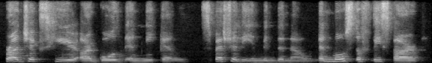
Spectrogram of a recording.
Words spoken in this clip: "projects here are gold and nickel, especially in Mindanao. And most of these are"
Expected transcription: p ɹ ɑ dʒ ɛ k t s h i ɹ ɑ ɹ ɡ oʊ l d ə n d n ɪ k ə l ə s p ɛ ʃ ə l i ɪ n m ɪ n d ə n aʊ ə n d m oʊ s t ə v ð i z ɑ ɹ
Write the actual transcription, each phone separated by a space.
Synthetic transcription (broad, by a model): p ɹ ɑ dʒ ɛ k t s h i ɹ ɑ ɹ ɡ oʊ l d ə n d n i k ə l ə s p ɛ ʃ ə l i ɪ n m ɪ n d ə n aʊ ə n d m oʊ s t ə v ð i s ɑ ɹ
